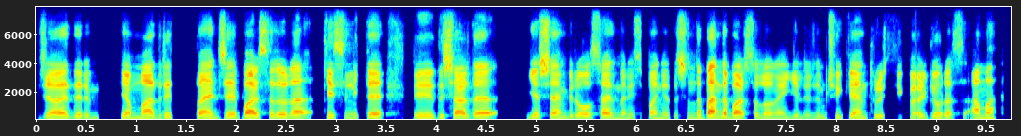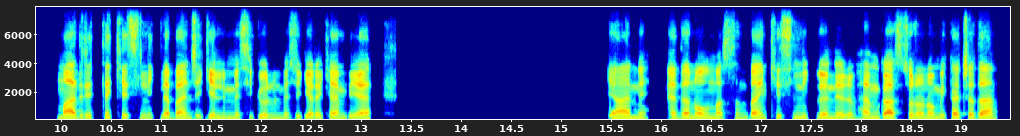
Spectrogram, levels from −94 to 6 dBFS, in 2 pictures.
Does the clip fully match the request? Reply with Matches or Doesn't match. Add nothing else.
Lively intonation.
Doesn't match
